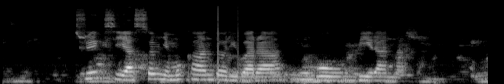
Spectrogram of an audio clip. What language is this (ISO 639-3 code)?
kin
